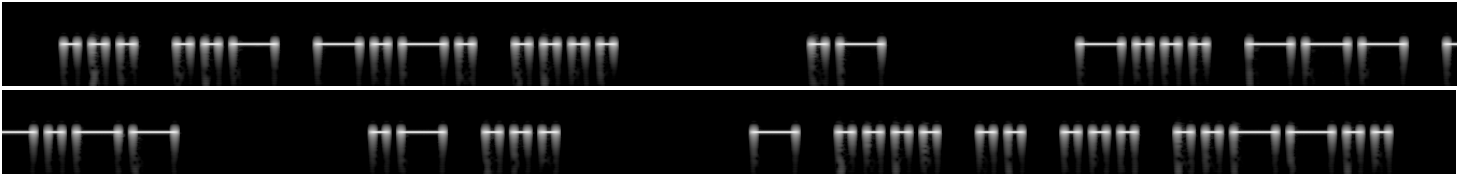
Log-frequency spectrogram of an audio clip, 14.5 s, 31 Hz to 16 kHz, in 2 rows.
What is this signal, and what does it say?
Morse code, heard as a keyed tone, about 17 wpm, 700 Hz. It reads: SUCH A BOY AS THIS?
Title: 2x Word-Spacing - Sentences from Top 400 Words - 17wpm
